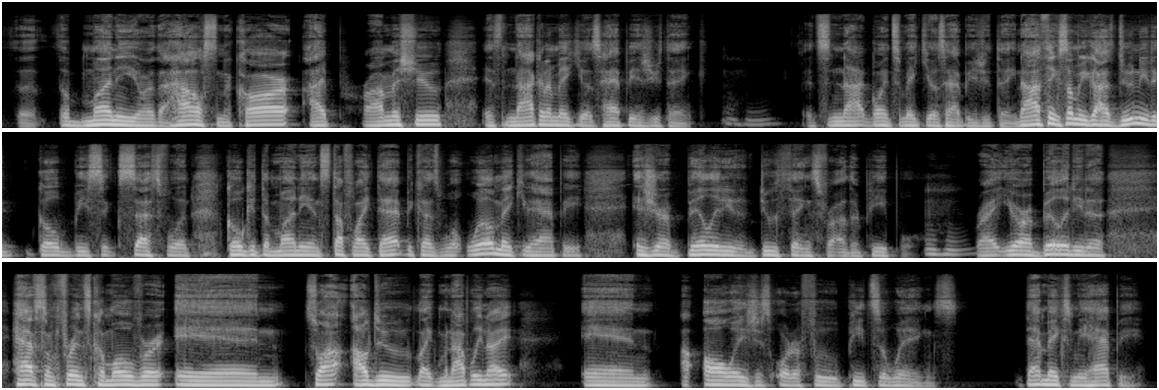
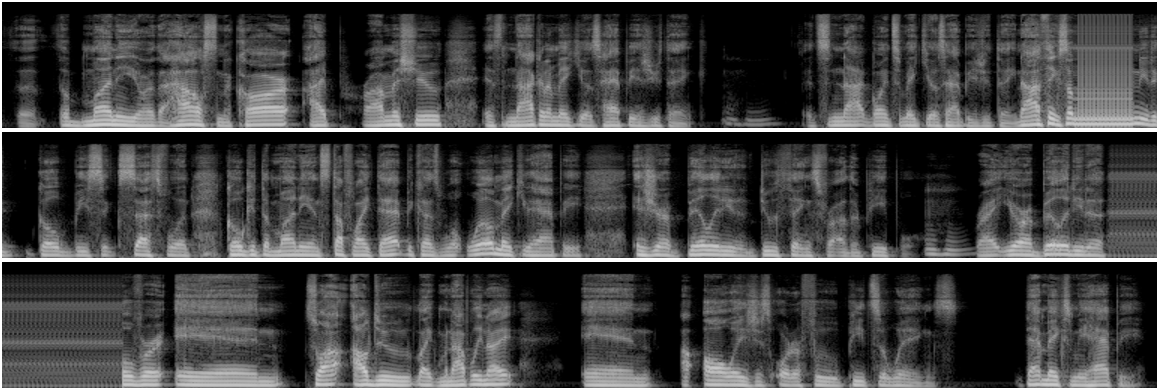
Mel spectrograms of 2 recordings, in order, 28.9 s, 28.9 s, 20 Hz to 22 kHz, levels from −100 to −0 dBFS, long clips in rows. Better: first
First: none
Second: audio freezing; at 9 s and at 19 s for 1.5 s

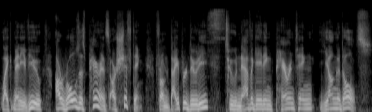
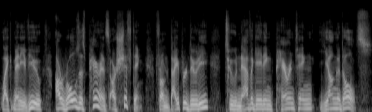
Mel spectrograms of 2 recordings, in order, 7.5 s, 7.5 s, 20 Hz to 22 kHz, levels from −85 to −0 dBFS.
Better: second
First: clattering dishes; faint; at 4 s; peak 15 dB below the speech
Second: none

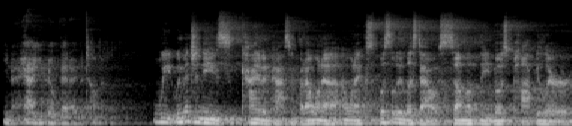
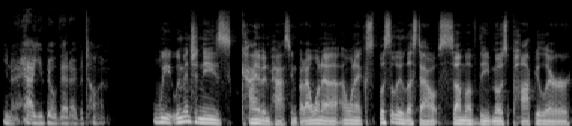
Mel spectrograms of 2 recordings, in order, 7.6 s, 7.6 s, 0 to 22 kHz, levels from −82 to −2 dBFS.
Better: second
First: room echo; noticeable; dies away in 1.8 s // off-mic speech; somewhat distant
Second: none

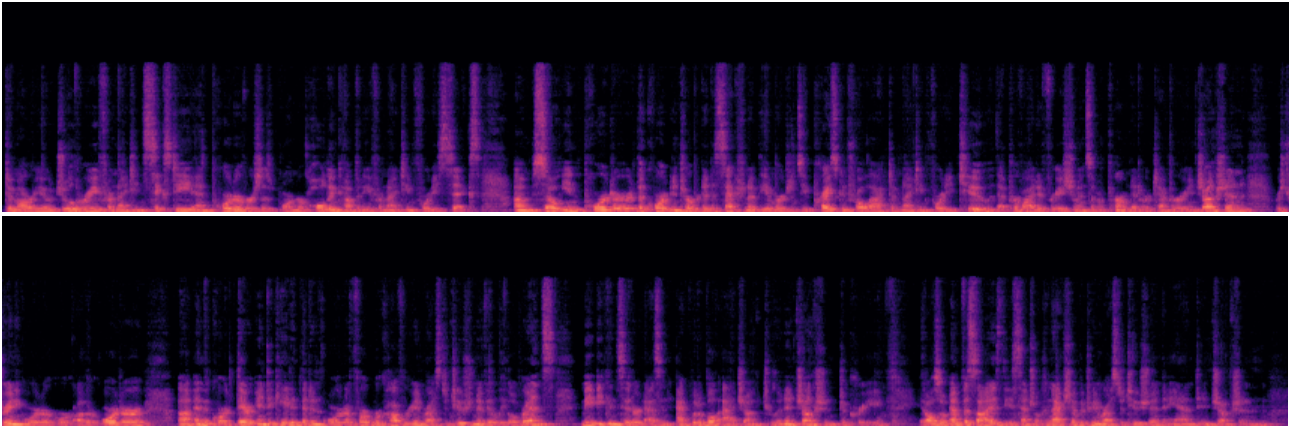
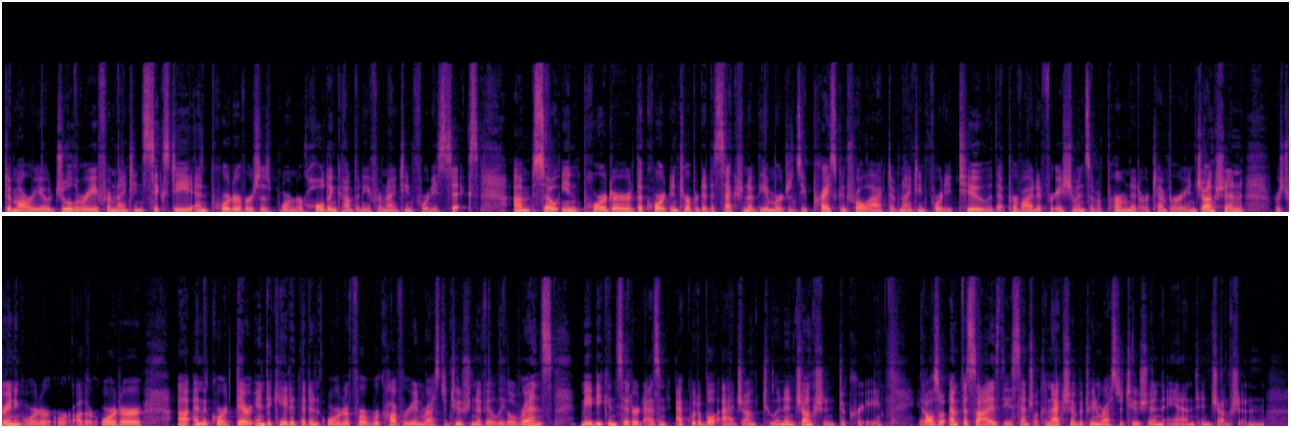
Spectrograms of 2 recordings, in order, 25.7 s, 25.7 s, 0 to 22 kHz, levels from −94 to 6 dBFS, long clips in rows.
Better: second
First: off-mic speech; far // room echo; very slight; dies away in 0.3 s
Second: none

